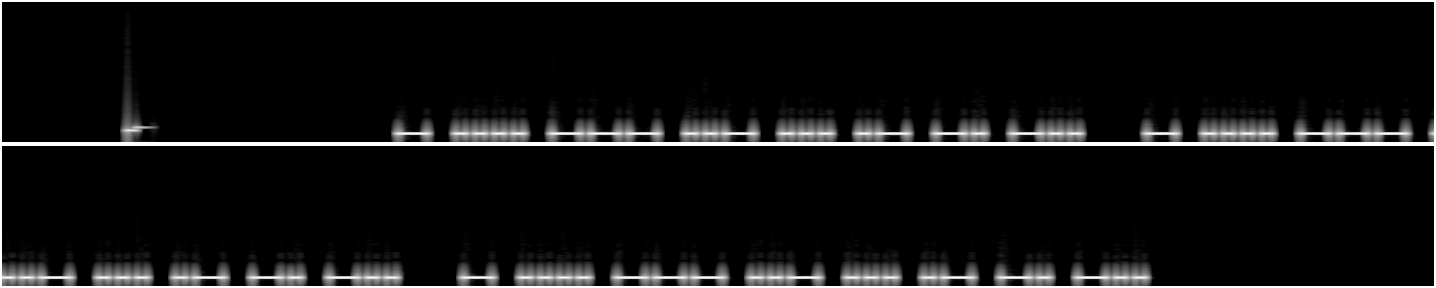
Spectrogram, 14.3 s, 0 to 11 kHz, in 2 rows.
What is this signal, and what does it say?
Morse code, heard as a keyed tone, about 25 wpm, 700 Hz. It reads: THOUSAND THOUSAND THOUSAND
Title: Top 500 Words Repeated 25wpm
